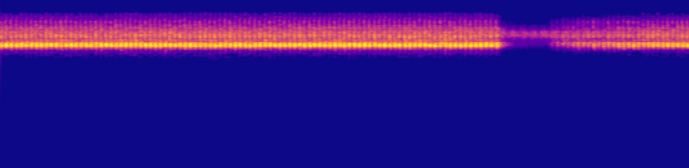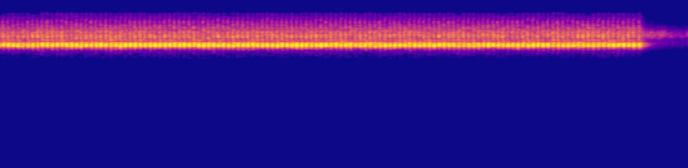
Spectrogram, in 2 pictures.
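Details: A continuous shrill, high insect trill from grasshoppers, with no music, dips into near silence around five seconds, swells gradually back, then cuts out again at the very end.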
